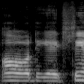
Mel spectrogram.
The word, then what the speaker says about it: AuDHD: I didn't know until recently that it was pronounced that it had a pronunciation ADHD. I just called it AUDHD. When I'd see it, AUDHD and then I heard somebody say all DHD, I was like there's a pronunciation.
